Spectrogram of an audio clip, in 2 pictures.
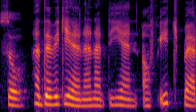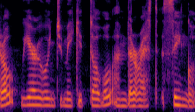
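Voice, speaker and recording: A woman with a Spanish accent speaks at a fairly slow pace and medium pitch, with ordinary pitch variation, in a dry, close sound with no echo on a very clean recording with a silent background. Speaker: crochet teacher. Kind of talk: tutorial. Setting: at home.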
